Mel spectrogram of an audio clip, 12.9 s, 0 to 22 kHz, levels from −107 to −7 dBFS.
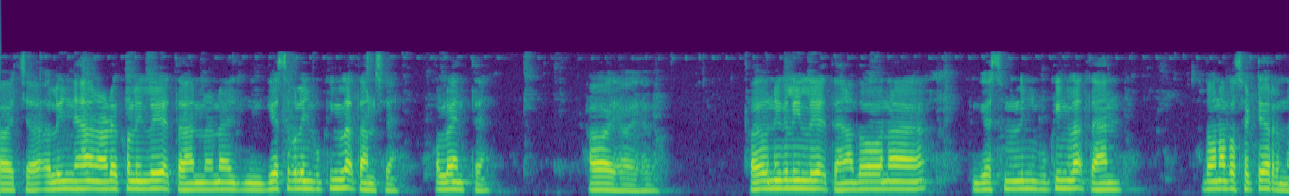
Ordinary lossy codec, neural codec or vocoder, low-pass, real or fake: none; none; 7.2 kHz; real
